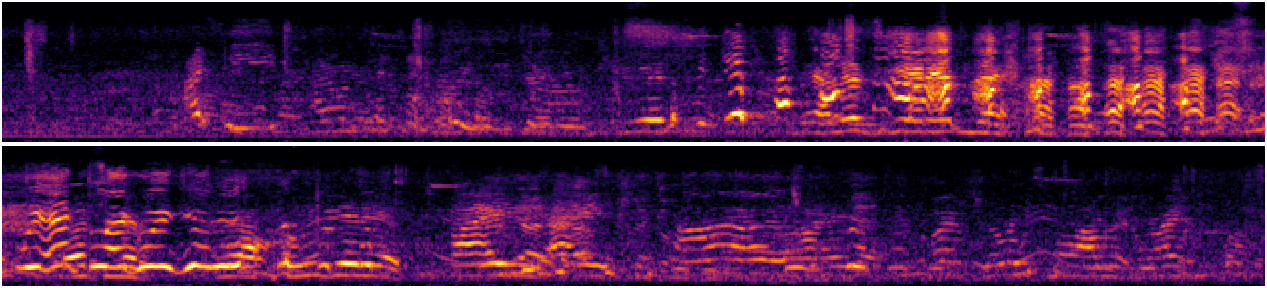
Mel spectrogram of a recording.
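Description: Young women talk and laugh with animation close by.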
